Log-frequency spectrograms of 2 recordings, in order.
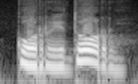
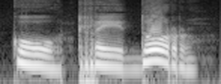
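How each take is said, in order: First: Said in the usual way. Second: Corredor split as co-rre-DOR; syllable by syllable. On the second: Shown as a demonstration. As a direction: say Corredor in parts, stressing DOR. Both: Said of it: "the stress is on the last syllable".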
